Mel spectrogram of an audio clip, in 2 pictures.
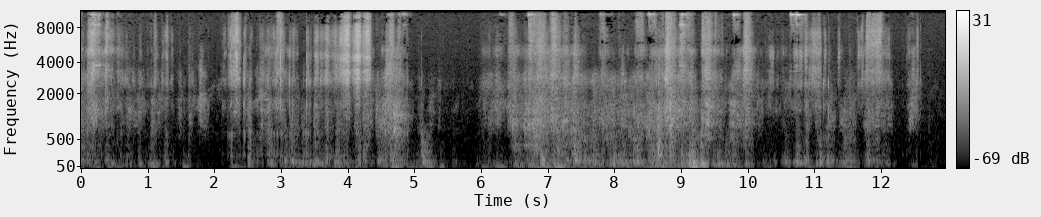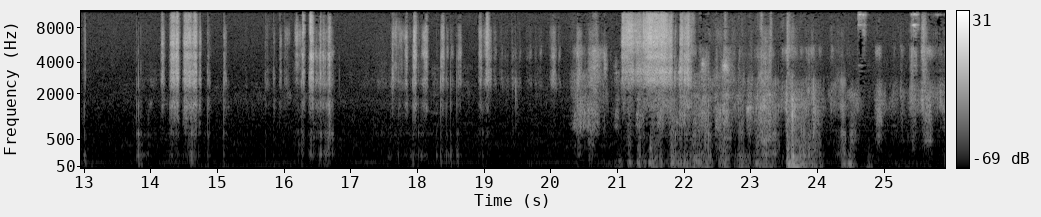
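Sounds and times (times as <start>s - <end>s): puppy scuffling: 0.0s - 12.6s, 20.3s - 25.9s.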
